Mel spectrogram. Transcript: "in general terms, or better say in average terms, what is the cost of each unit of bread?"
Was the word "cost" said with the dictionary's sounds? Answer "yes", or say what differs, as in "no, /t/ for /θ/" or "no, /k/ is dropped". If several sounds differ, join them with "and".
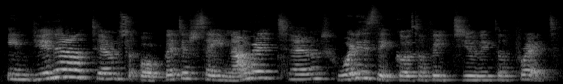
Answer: no, /t/ is dropped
